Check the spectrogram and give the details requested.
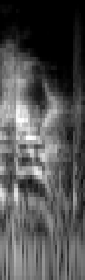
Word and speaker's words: hour: bukan a honest Man bukan karena hanya silent sama dengan an hour bukan a hour Hnya itu Diam tidak diucapkan Oke an hour jelas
